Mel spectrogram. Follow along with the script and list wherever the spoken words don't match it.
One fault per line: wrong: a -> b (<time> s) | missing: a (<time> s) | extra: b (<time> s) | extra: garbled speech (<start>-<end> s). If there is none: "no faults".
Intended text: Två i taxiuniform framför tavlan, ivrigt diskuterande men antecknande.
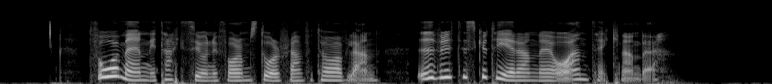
extra: män (1.2 s)
extra: står (2.5 s)
wrong: men -> och (5.5 s)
